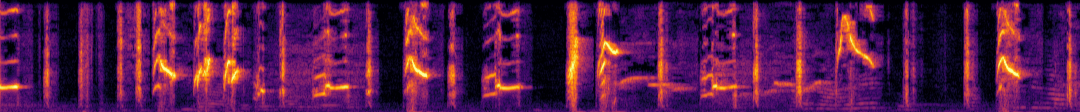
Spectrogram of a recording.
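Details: Greater green leafbird delivering a dense, varied song of sweet slurred whistles, sharp chips and squeaky notes in rapid succession, some phrases sweeping upward, with only short gaps between bursts.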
